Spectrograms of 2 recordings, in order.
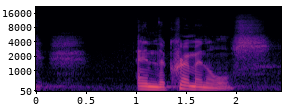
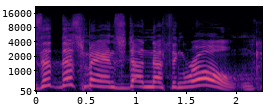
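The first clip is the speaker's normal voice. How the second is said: sudden realisation; 8 semitones higher than usual. Retold or imitated. Criminal suddenly defending Jesus, raised voice. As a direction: blurt it as it dawns on him. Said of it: "all of a sudden he goes".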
